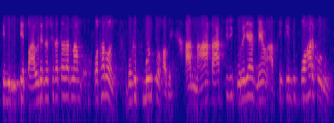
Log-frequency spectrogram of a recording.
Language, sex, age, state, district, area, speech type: Bengali, male, 45-60, West Bengal, Paschim Medinipur, rural, conversation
